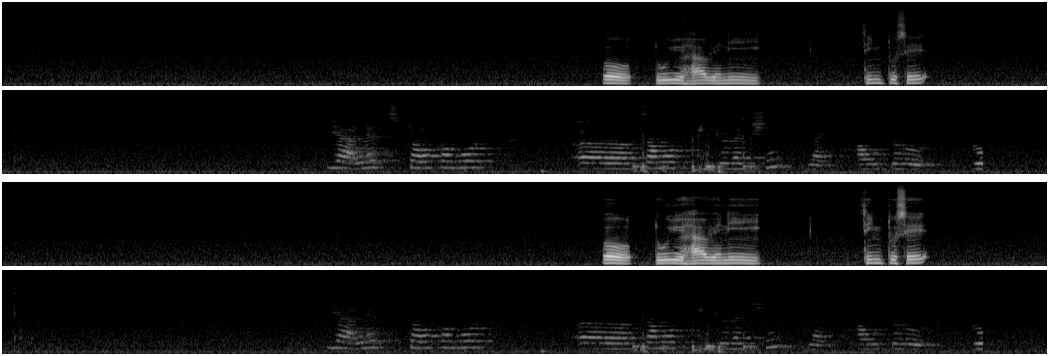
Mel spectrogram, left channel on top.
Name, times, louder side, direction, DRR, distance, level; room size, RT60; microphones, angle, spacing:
voice 1, 6.0-7.6 8.6-9.3, right 4 dB, 45° right, 0.5 m, -22 dB
voice 2, 13.7-15.6 16.1-19.9 20.2-20.3, left 3 dB, 40° left, 1.8 m, -43 dB
head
